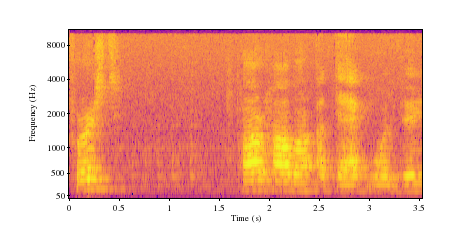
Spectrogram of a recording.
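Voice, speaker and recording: A man at a very slow pace with monotone, flat intonation, amid audible room echo and noticeable background noise. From Japan, Hiroshima. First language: Japanese. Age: 80s+. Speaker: war survivor. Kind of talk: testimony. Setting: talk to a visiting delegation. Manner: halting.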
